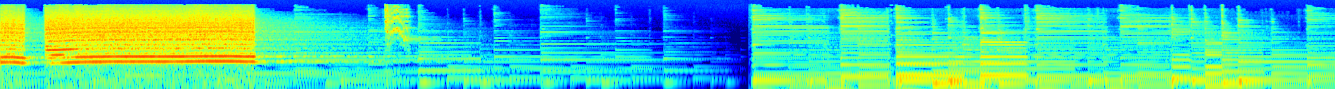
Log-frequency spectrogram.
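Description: A loud steam train whistle blasts for a couple of seconds, then gives way to the steady rumble and clatter of a large steam train rolling along the track away from geyser fields, with music joining in partway through.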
